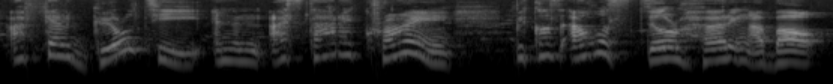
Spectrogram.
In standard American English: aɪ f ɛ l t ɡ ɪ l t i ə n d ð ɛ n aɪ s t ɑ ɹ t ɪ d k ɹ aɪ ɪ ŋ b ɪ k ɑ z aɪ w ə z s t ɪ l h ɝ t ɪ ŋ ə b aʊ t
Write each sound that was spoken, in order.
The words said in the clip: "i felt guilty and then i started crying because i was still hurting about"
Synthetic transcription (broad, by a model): aɪ f ɛ l t ɡ ɪ l t i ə n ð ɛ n aɪ s t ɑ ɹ t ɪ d k ɹ aɪ ɪ ŋ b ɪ k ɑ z aɪ w ə z s t ɪ l h ɝ t ɪ ŋ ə b aʊ t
